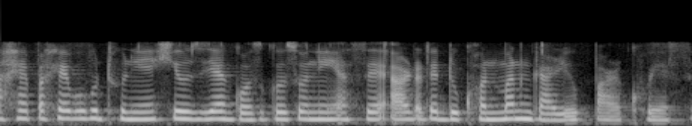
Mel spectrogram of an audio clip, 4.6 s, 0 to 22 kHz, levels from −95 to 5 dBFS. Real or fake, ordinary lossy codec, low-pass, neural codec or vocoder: real; none; 5.4 kHz; none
